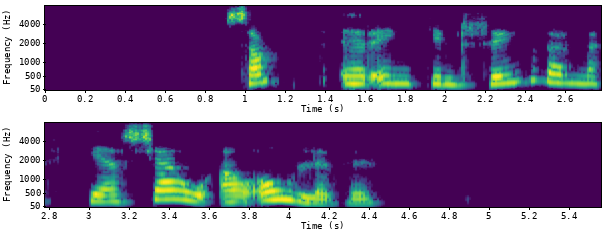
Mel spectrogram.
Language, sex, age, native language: Icelandic, female, 30-39, Icelandic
